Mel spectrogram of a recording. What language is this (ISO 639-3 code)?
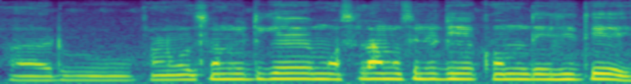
ori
